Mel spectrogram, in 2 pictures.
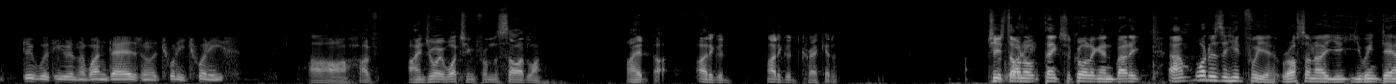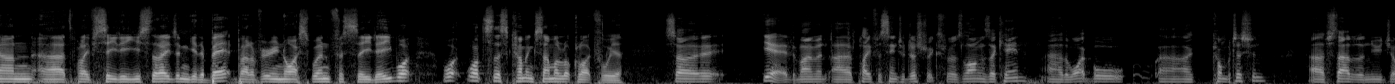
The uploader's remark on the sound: LIVE from Fitzherbert Park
